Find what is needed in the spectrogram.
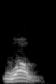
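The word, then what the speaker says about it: waw: Pero it pronounced as wow. Wow. W-A-W. Wow.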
